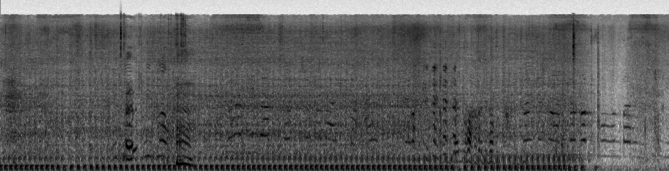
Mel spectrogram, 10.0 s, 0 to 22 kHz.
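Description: Suzuki GSX-R150 single-cylinder four-stroke motorcycle engine idling with a steady, rapid low pulse, then switched off near the end, cutting out abruptly.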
